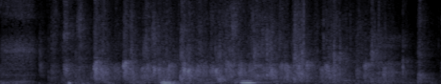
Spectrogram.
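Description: An audience applauds steadily, a dense wash of many hands clapping that holds at an even level for several seconds, with faint voices murmuring underneath, welcoming a speaker to a panel at the Rendez-vous des transformations du droit.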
